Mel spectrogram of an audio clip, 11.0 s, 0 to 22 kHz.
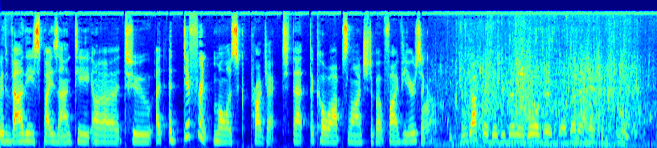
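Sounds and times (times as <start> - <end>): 
speech: 0.0 - 10.7
person wading through shallow water in rubber overalls: 7.0 - 10.9.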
